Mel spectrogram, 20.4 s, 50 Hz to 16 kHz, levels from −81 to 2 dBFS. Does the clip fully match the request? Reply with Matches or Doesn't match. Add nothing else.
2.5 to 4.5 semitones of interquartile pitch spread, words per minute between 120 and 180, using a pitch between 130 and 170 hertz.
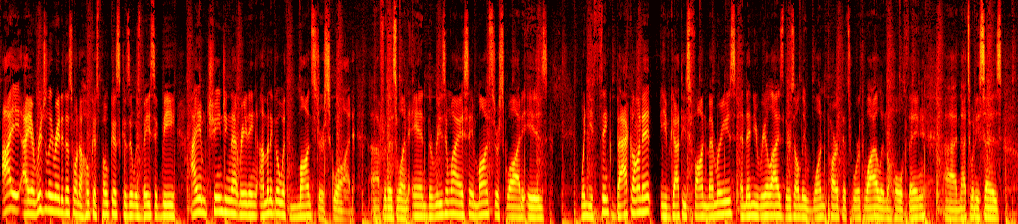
Doesn't match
